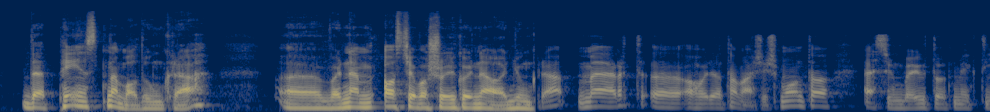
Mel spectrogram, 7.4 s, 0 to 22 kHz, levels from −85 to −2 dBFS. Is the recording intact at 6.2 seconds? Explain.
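No. From 4.01 s, right after "azt javasoljuk hogy ne", there's a 20 ms gap, then the speech turns dull and boxy, with nothing above 6.7 kHz, roughly 10 dB quieter, and a new noise floor underneath. That's likely an input switched to a poorer device, and it lasts to the end.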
